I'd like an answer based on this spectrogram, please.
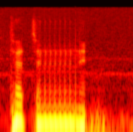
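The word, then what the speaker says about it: Tatenen: he quickly absorbs the appearance of sakar and tetan sakar spelled s o k a r capital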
